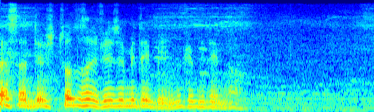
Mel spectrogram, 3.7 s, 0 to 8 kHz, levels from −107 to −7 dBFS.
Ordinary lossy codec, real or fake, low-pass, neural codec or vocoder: none; real; 7.2 kHz; none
